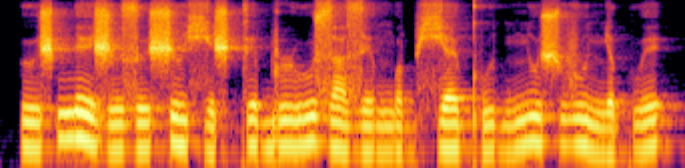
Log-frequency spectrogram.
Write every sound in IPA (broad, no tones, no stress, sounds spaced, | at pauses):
ɯ ʃ n e ʒ ɯ z ɯ ʃ ɯ ç e ʃ k e b ɹ u z a z e ŋʷ a b ç ɛ kʷʼ i b ɲ u ʃ v u ɲ a kʷ e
